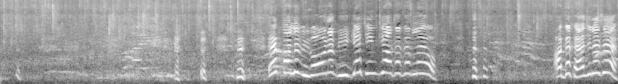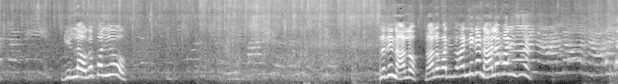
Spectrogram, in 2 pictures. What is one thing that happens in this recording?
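Rain patters steadily on wet ground.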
